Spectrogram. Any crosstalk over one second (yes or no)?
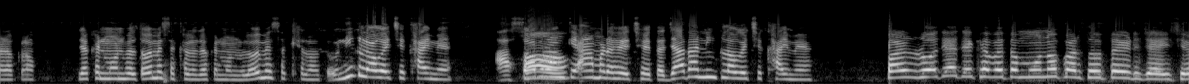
no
